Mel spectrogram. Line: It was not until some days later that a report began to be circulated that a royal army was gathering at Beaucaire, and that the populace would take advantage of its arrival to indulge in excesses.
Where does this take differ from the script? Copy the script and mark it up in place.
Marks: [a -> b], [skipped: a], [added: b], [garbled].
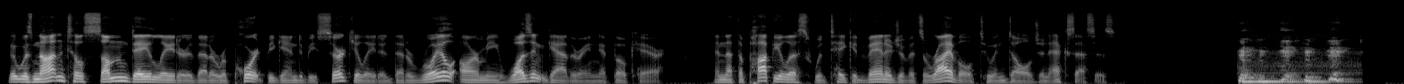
It was not until some [days -> day] later that a report began to be circulated that a royal army [was -> wasn't] gathering at Beaucaire, and that the populace would take advantage of its arrival to indulge in excesses.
